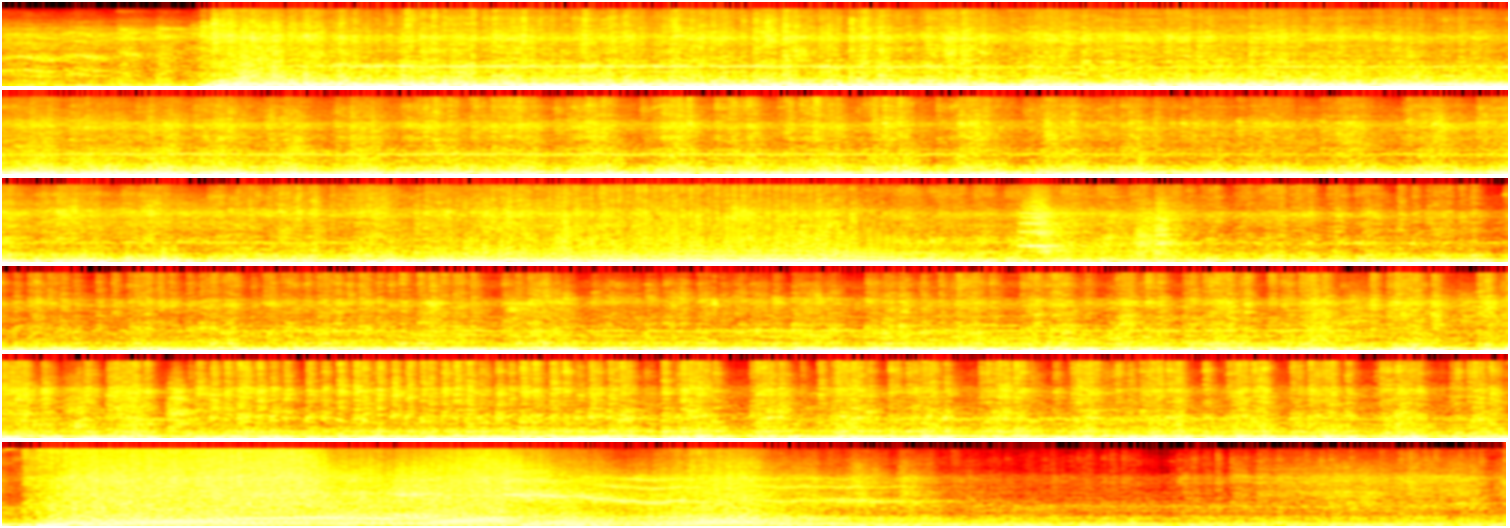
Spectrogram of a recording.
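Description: Pickup drift truck's engine starting up about a second in and running loudly and steadily, then revved up and down several times near the end as the truck is driven out and slid around.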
